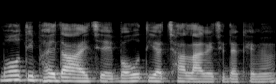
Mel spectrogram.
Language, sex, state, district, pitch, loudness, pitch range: Maithili, male, Bihar, Madhepura, 145 Hz, -18 LUFS, 130-160 Hz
